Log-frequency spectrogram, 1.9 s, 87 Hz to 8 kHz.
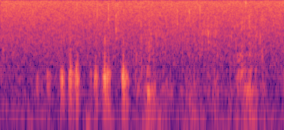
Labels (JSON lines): {"label": "biophony, knock croak", "recorder": "SoundTrap 300"}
